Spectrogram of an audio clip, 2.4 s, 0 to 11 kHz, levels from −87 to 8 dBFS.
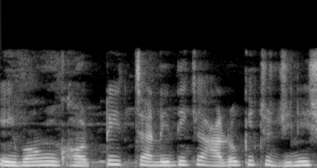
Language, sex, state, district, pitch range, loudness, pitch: Bengali, female, West Bengal, North 24 Parganas, 210-245 Hz, -14 LUFS, 225 Hz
